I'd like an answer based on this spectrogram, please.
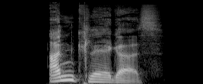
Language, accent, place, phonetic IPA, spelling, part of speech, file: German, Germany, Berlin, [ˈanˌklɛːɡɐs], Anklägers, noun, De-Anklägers.ogg
- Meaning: genitive of Ankläger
